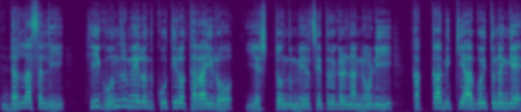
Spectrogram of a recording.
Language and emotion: Kannada, surprised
